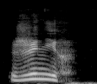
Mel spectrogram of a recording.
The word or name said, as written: zenih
